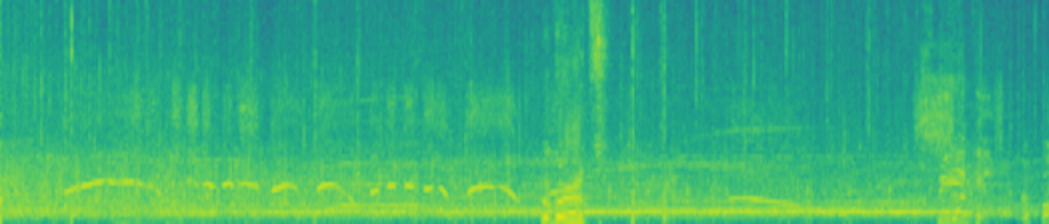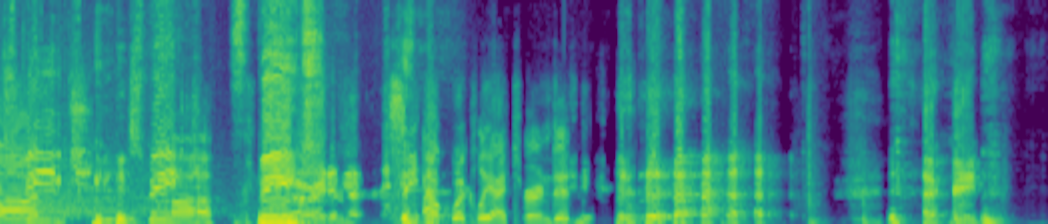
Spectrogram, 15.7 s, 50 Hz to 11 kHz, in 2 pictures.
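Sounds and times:
laughter: 0.0 - 4.6, 6.8 - 15.4
applause: 0.0 - 10.3
cheers and whistles: 0.0 - 10.8
speech: 4.1 - 4.6, 7.3 - 13.7, 14.3 - 15.5.

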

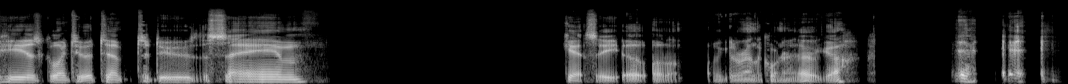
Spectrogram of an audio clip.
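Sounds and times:
speech: 0.0 - 3.2, 5.6 - 8.8, 9.5 - 10.6
person coughing: 9.6 - 10.6.

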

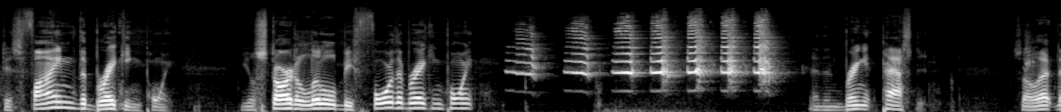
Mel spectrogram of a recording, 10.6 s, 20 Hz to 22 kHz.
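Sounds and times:
speech: 0.0 - 1.8, 2.4 - 4.8, 8.1 - 9.4, 10.2 - 10.5
turkey yelps on a hand-operated turkey call: 5.0 - 8.0.

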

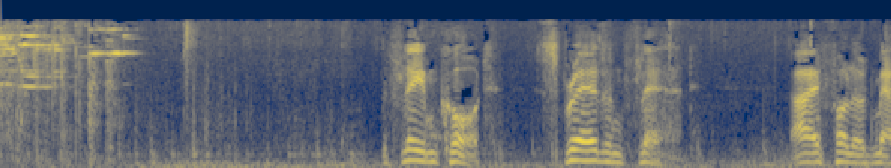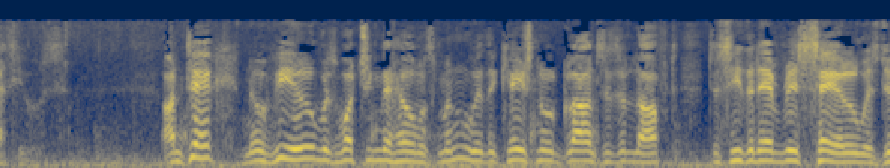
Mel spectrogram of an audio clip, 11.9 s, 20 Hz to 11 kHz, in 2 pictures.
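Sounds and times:
glass oil lamp smashing: 0.0 - 1.0
glass shards tinkling and clattering as they settle: 0.0 - 1.0
speech: 2.6 - 4.6, 5.3 - 6.3, 7.0 - 11.8.

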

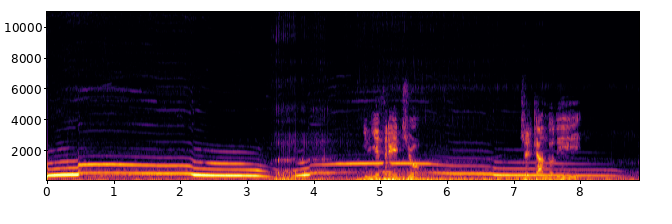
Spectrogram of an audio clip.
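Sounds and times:
pack of dogs howling: 0.0 - 8.8
speech: 7.2 - 8.1.

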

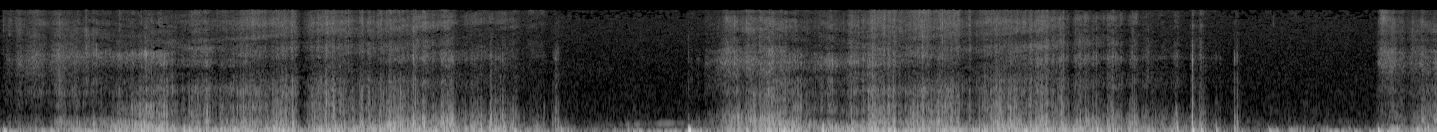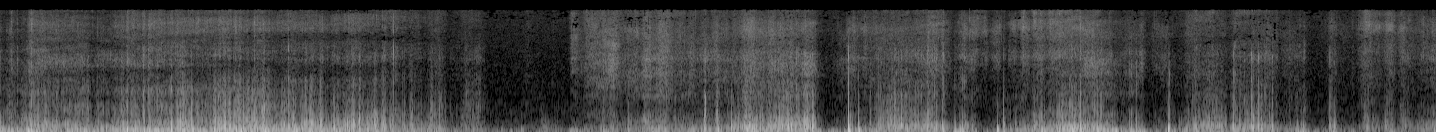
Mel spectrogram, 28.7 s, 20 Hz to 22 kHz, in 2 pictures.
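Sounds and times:
dry scratching and tracing: 0.0 - 5.7, 7.0 - 12.4, 13.8 - 19.3, 20.1 - 28.7.

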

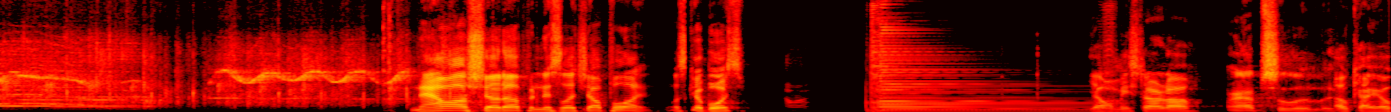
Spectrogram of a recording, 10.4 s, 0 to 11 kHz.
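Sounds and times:
crowd applauding: 0.0 - 3.7
sharp whistles from the crowd: 1.6 - 3.3
speech: 3.1 - 5.7, 8.2 - 10.4.

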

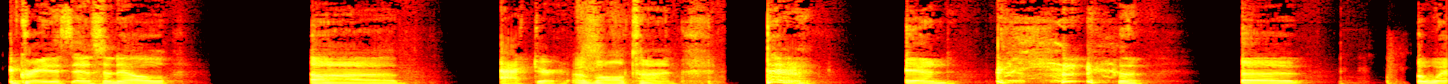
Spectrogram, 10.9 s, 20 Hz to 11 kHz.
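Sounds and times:
speech: 0.2 - 1.4, 2.3 - 3.2, 3.8 - 6.1, 6.8 - 7.3, 8.4 - 8.7, 10.7 - 10.8
person coughing: 5.8 - 6.2, 7.5 - 8.7.

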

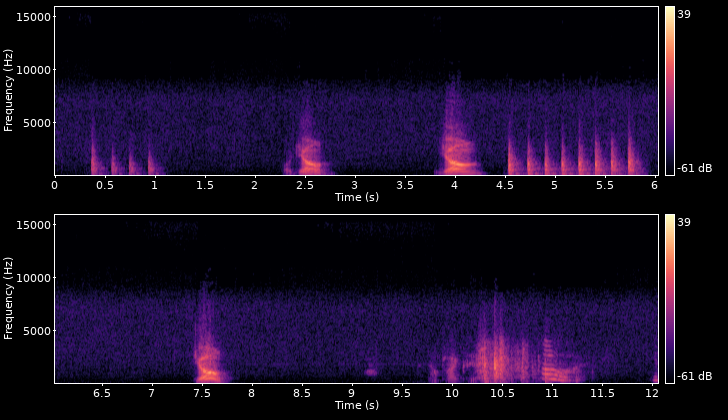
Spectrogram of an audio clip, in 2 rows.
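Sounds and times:
firm knocking on a wooden study door: 0.3 - 1.2, 4.5 - 6.0
speech: 2.4 - 2.8, 3.8 - 4.4, 7.4 - 7.8, 10.0 - 10.5.

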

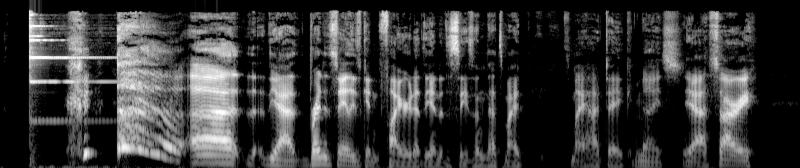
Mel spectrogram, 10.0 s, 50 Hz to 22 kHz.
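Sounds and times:
small bell being struck: 0.4 - 2.1
speech: 2.4 - 9.5.

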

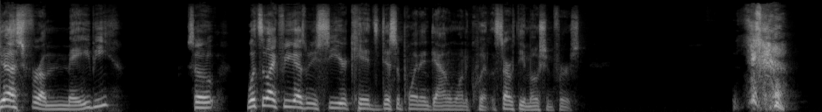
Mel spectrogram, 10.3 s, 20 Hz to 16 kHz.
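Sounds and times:
speech: 0.0 - 1.5, 2.4 - 7.4, 9.2 - 9.9
sneeze: 9.2 - 10.0.

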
